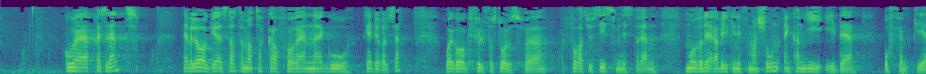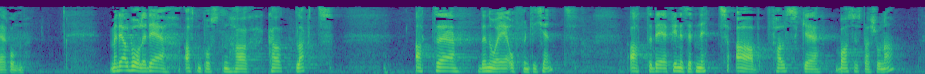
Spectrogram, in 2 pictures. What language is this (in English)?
Norwegian Nynorsk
